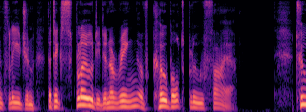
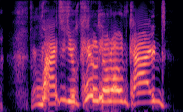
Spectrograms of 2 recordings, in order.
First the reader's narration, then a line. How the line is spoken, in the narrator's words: shrieked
